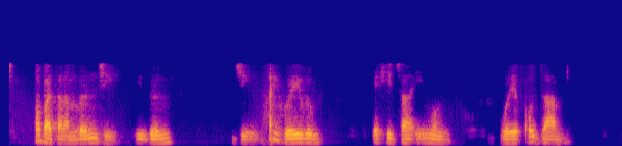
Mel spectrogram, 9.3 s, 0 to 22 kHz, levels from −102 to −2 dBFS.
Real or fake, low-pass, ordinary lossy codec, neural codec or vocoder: fake; 3.6 kHz; none; codec, 16 kHz, 0.5 kbps, X-Codec, WavLM features, trained on Multilingual LibriSpeech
